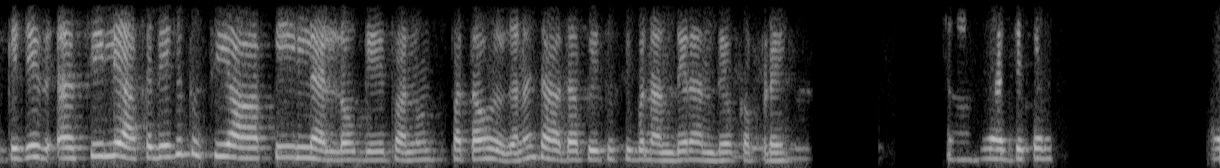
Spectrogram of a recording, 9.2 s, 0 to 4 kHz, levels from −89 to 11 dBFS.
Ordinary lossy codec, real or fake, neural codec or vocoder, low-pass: Opus, 16 kbps; real; none; 3.6 kHz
